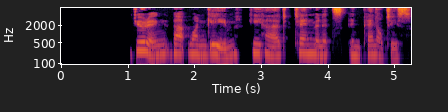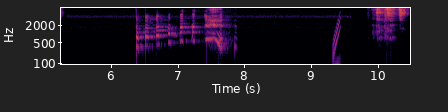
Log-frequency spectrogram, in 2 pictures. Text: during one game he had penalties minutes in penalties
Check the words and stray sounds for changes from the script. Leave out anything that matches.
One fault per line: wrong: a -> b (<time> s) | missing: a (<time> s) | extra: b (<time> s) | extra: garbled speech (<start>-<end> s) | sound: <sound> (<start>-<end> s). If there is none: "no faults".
extra: that (1.7 s)
wrong: penalties -> ten (3.5 s)
sound: laugh (6.4-7.9 s)
sound: chirp (9.3-9.4 s)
